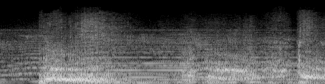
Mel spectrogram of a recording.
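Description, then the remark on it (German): A tiger roars loudly, a deep rumbling growl that surges in after a brief quiet start and sustains with rough swells for a few seconds, no speech present. “Es war einmal ein Tiger, der in eine Falle gegangen war.”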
